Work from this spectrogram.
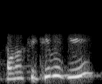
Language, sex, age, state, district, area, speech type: Odia, female, 60+, Odisha, Gajapati, rural, conversation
